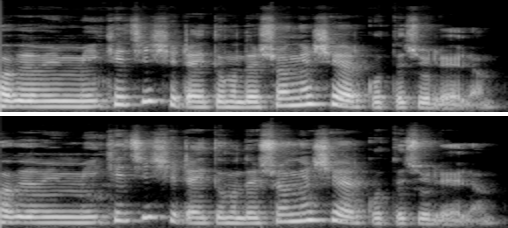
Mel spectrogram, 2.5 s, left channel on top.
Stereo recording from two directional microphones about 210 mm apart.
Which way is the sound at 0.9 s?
5° left (ahead or behind).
